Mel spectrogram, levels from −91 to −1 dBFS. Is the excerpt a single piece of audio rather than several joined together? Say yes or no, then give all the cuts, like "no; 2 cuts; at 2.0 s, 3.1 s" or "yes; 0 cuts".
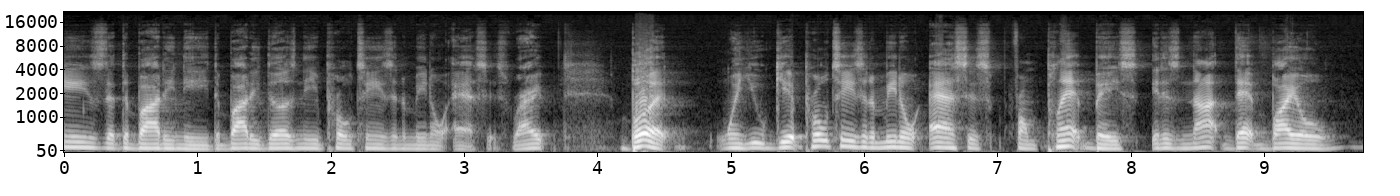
yes; 0 cuts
